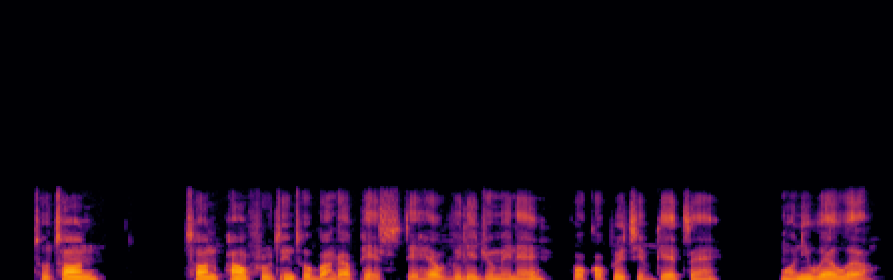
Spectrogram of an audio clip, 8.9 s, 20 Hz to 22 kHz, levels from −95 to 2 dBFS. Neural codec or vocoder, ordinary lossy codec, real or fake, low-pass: none; none; real; 7.2 kHz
